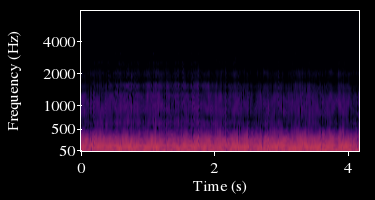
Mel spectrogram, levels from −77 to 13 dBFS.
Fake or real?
fake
